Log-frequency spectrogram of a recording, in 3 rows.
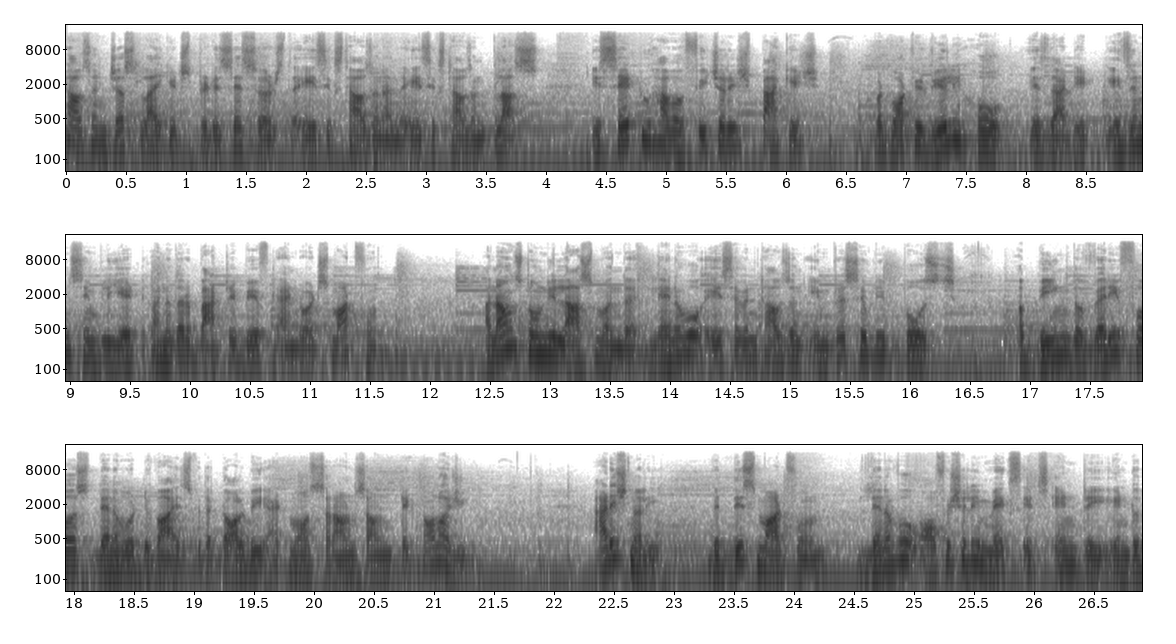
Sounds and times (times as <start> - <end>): Speech: 0.0 - 11.7, 12.5 - 21.4, 22.4 - 26.9
Music: 0.0 - 26.9.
